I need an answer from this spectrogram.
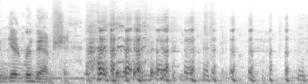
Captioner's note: laughter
